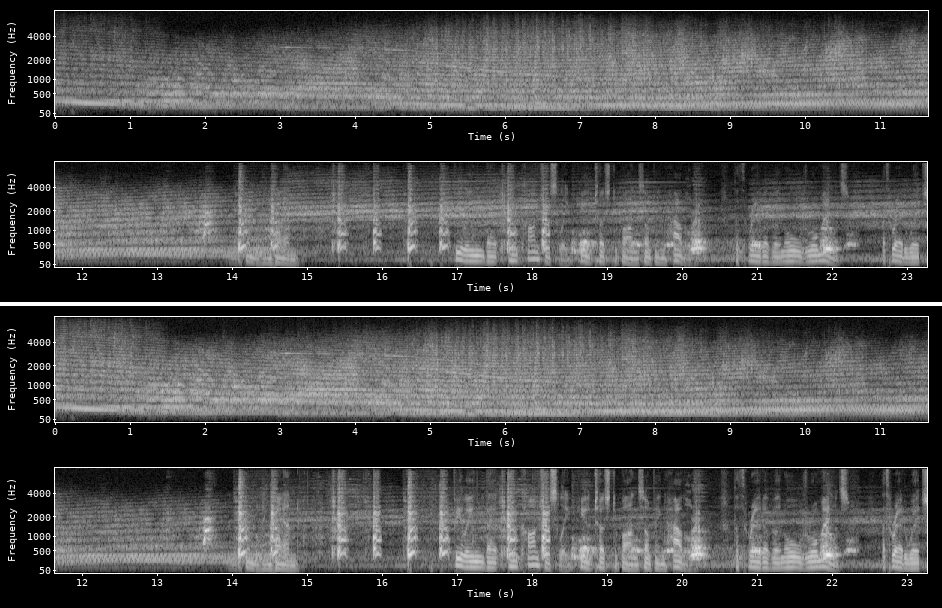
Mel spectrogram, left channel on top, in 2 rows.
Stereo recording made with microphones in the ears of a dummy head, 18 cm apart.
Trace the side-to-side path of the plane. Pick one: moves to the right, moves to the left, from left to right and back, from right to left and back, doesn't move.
moves to the left.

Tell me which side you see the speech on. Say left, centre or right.
right.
